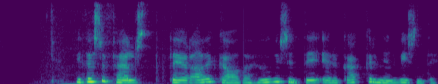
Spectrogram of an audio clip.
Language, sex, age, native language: Icelandic, female, 30-39, Icelandic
